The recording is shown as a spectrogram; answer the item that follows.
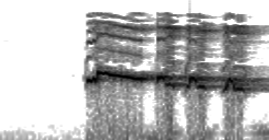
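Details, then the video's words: Lure song of an orange-headed thrush, played to make another bird answer: one long, clear whistled note, slightly falling, then a few short wavering whistles. The recording is clean. "isian TAJAM !!! bikin ANIS MERAH EMOSI NYAUT NGEPLONG ¦ PANCINGAN AM ¦ TERAPI MACET"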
